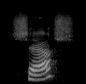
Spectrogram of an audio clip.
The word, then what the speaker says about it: cherche: cherche, cherche. ch,가 두 번 들어가서 슈 발음을 내주시면 되겠습니다.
